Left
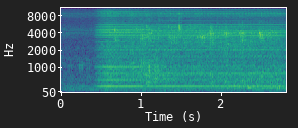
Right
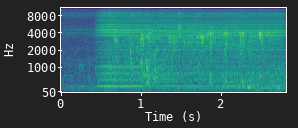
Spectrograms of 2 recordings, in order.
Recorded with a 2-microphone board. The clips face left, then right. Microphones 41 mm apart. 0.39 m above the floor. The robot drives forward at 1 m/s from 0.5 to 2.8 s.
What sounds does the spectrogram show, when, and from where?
0.7 s a splash: 35° right (ahead or behind), 5.5 m; by 2.7 s 25° right (ahead or behind), 7.5 m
